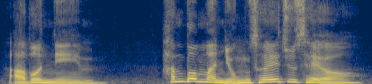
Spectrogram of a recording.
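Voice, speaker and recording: A man's voice: medium pitch, sing-song, unhurried, a little mellow, no echo. A man voicing a remorseful middle-aged daughter-in-law who pleads and begs tearfully in a storybook reading. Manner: tearful, begging.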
